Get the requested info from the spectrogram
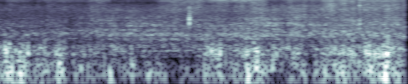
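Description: Wind buffeting the microphone outdoors: an uneven low rumble with a faint steady hiss and no clear event.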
